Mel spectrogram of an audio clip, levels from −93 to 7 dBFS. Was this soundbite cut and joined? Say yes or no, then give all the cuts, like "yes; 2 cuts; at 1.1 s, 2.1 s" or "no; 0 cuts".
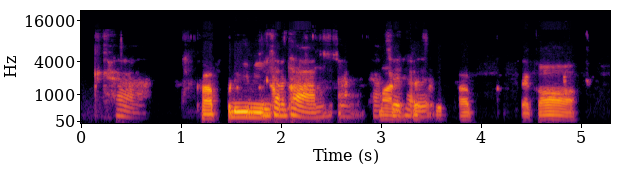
no; 0 cuts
